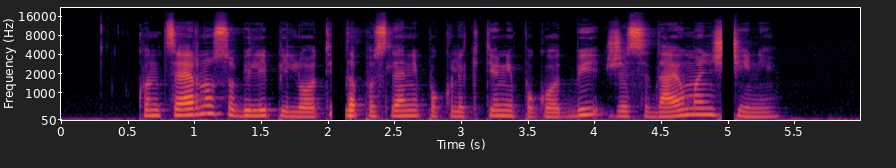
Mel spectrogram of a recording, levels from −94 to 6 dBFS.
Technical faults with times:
2.03-2.22 Bluetooth dropout
4.96-5.09 Bluetooth dropout

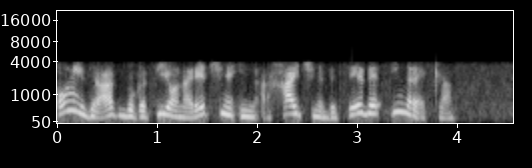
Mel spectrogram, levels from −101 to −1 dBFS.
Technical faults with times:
0.00-4.56 tandem speech coding
2.80-2.91 speech cut by the noise suppressor

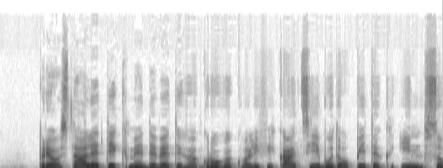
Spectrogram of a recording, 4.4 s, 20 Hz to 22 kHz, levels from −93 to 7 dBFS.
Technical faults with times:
1.85-4.43 adaptive stream at a lower bitrate

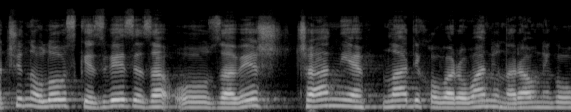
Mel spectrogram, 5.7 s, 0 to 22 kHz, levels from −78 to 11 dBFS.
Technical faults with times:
1.07-1.09 lost packet rebuilt from error correction
4.85-4.99 lost packet rebuilt from error correction

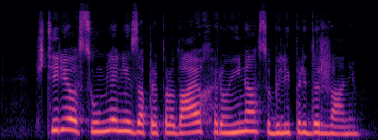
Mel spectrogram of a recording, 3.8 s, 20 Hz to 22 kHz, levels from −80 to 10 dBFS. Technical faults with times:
none

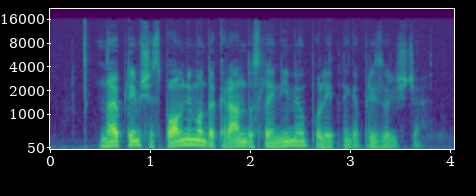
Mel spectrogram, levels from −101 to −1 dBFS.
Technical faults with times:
none

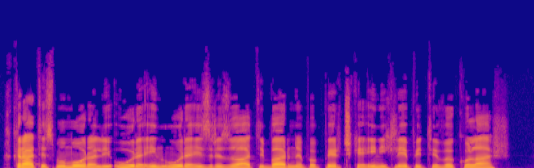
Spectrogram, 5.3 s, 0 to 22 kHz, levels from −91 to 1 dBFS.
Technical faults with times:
none

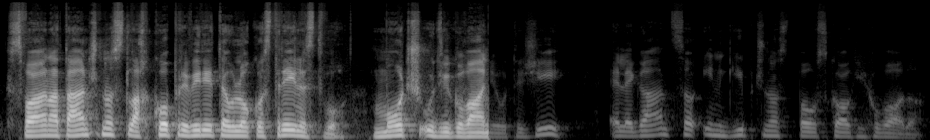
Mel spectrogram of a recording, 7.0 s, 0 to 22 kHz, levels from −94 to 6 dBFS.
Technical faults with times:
3.66-6.98 one channel inverted

